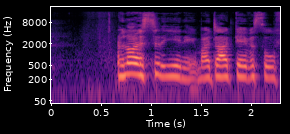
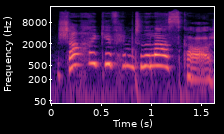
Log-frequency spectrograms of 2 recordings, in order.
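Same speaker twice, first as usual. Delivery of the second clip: high-pitched, lightly put-on girl's query; polite child's question; 11 semitones higher than usual. A narrator's reading. Sarah offers to return the monkey to its owner, high polite question. Voicing Sarah's line in the story.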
